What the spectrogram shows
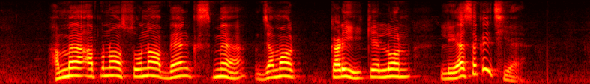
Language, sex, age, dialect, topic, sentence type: Maithili, male, 36-40, Angika, banking, question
